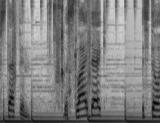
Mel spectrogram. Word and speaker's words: Stephen: They mispronounced his name, calling him Stefan instead of Stephen.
